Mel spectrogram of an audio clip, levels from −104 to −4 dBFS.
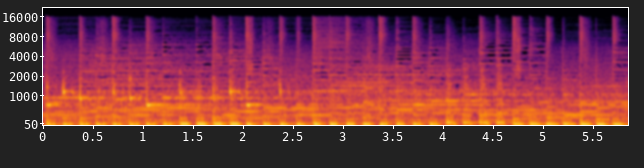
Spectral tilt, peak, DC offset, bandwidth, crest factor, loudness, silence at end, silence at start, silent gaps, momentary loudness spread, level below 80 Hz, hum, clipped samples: -6 dB/octave; -4 dBFS; under 0.1%; 16.5 kHz; 16 dB; -23 LUFS; 0 s; 0 s; none; 4 LU; -22 dBFS; none; under 0.1%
